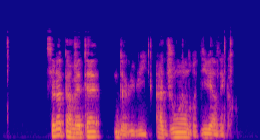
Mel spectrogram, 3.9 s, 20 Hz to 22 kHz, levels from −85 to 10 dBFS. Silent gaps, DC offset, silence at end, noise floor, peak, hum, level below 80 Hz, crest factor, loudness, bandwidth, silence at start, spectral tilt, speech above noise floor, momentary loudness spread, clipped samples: none; under 0.1%; 0.4 s; -78 dBFS; -2 dBFS; none; -60 dBFS; 18 dB; -19 LUFS; 7.8 kHz; 0.1 s; -6.5 dB/octave; 60 dB; 11 LU; under 0.1%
